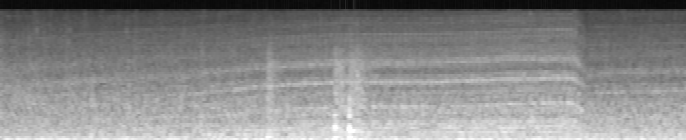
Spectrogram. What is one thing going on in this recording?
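A car engine revs up as the car speeds away.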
